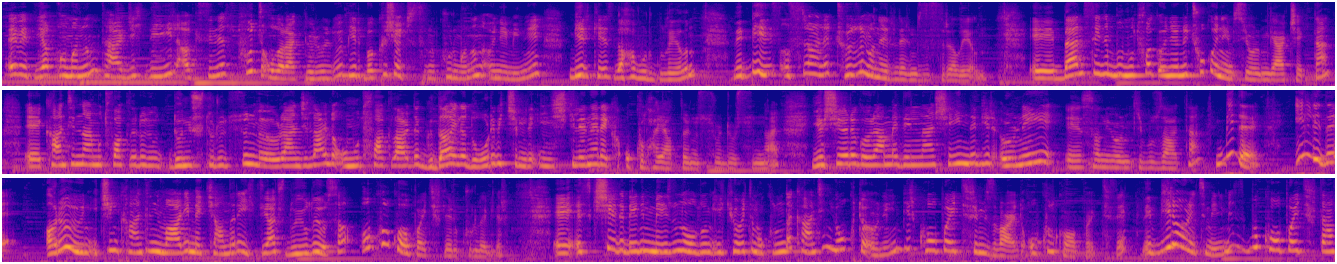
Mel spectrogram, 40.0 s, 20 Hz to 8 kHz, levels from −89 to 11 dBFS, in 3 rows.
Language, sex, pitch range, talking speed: Turkish, female, 215-295 Hz, 145 wpm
